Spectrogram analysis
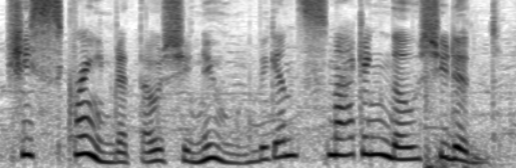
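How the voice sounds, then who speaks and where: A woman's voice: medium pitch, big pitch swings, measured pace, darkish tone, faint music behind. A woman reading scripted first-person narration for a fiction audio drama. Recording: clear background noise and ambience.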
